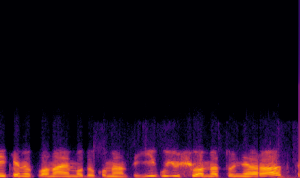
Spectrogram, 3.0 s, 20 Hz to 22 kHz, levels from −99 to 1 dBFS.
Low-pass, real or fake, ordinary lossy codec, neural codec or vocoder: 7.2 kHz; real; Opus, 16 kbps; none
